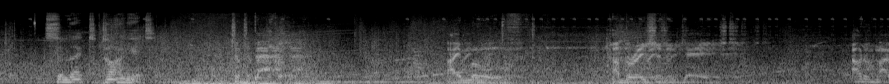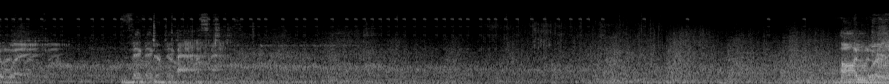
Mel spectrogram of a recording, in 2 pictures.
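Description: A giant walking machine stomps with heavy, clanking steps.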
